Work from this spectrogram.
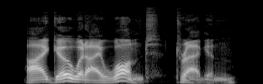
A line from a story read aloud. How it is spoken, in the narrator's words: the god replied in a low voice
